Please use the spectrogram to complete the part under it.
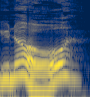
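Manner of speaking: reluctant, unwilling, grudging tone. Narrator reads Jacob the quartermaster speaking to the Master Mage, reluctantly. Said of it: "he started reluctantly".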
